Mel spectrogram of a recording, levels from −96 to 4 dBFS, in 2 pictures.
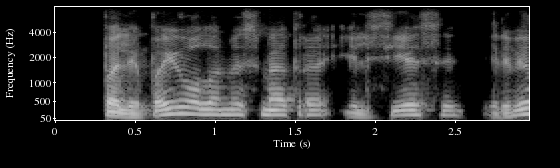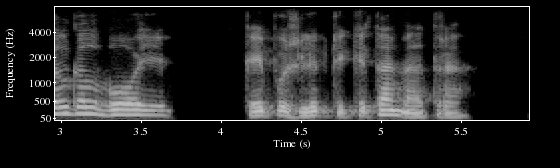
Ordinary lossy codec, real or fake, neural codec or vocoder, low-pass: Opus, 32 kbps; fake; vocoder, 44.1 kHz, 80 mel bands, Vocos; 7.2 kHz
